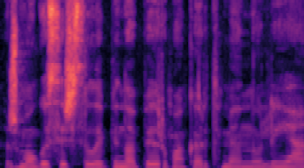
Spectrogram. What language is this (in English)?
Lithuanian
